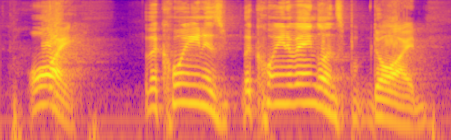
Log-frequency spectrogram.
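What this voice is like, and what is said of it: Poor put-on Australian accent. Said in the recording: “I'm just really good at Australian ... rate ... horrible accent”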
